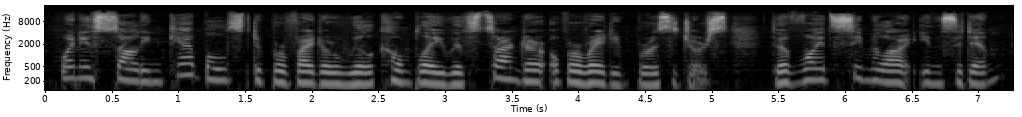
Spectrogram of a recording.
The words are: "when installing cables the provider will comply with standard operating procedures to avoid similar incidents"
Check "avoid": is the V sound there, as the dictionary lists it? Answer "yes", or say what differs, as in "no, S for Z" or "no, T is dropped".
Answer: yes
